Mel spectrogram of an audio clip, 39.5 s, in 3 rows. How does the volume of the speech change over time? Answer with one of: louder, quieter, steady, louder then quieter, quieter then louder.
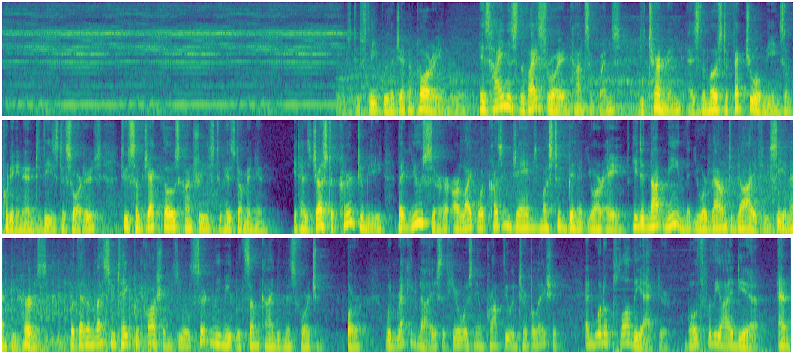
quieter.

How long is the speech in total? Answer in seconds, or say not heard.
34 s.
